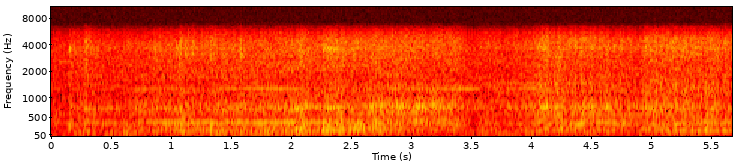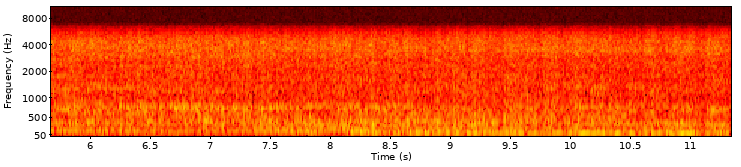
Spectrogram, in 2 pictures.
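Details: Roomba 560 robot vacuum running on hardwood floor: loud, harsh, steady rattling hiss over the motor hum, cause unclear; quiet on carpet, and an earlier Roomba Discovery was quieter on the same floor; owner later fixed it.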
